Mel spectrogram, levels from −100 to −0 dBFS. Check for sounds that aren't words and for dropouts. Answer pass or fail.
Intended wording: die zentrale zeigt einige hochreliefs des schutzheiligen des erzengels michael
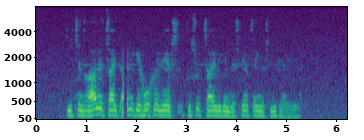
fail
